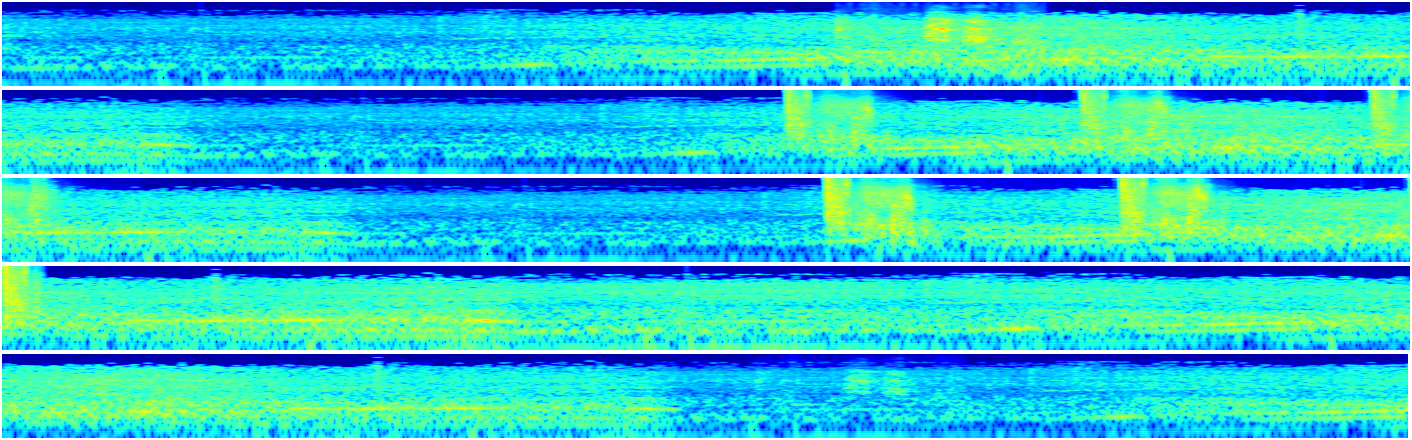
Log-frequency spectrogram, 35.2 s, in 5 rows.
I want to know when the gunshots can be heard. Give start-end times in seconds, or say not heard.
10.9-14.5, 18.2-21.4.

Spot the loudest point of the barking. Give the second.
5 s.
